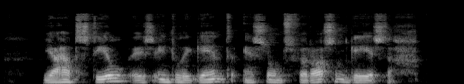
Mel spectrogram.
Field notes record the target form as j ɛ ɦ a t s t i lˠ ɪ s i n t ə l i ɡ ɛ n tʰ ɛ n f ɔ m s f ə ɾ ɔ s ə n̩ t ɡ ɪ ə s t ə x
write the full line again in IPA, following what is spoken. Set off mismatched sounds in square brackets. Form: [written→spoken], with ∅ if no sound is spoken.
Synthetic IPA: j [ɛ→a] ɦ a t s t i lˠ ɪ s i n t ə l i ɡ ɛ n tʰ ɛ n [f→s] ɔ m s f ə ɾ ɔ s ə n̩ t ɡ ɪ ə s t ə x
